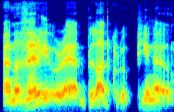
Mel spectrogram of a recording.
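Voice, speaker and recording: A man's voice: medium pitch, measured pace, vocal fry, a bit bright. A man acting a self-important, complaining hospital patient in a radio comedy. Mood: boastful chatter. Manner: pompous, complaining.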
